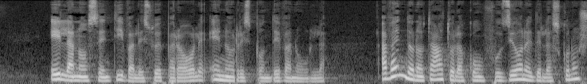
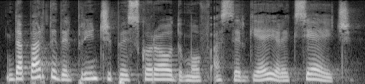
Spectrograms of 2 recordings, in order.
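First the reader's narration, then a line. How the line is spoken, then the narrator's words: Plain. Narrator (Italian): ella disse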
